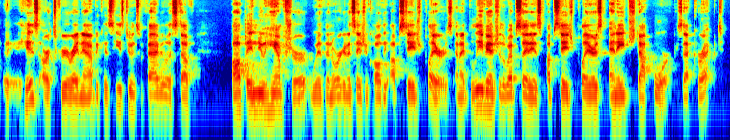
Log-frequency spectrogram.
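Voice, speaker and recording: A man's voice: mid-range voice, a bit bright. Casual, rambling male host. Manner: rambling, jokey. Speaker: show host. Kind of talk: casual, chatty show hosting.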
